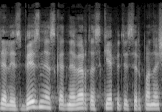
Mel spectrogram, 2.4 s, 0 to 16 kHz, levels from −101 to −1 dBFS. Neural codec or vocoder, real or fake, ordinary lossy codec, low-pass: codec, 44.1 kHz, 7.8 kbps, DAC; fake; MP3, 64 kbps; 14.4 kHz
